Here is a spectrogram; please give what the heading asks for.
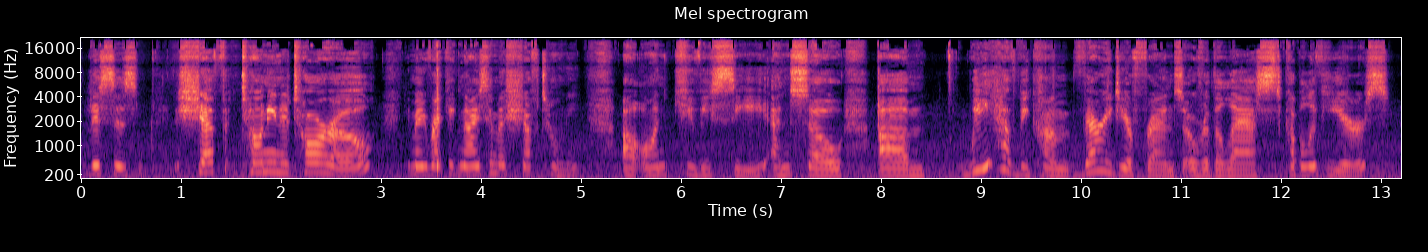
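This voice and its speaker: A woman's voice: mid-range voice, a little slow, slight background noise, low-quality recording. A woman hosting a casual, chatty interview from inside a parked car. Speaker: host.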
